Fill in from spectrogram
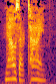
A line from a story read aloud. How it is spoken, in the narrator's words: she said in a low voice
